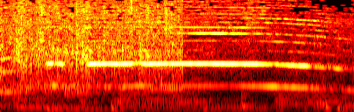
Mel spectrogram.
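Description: rooster crowing

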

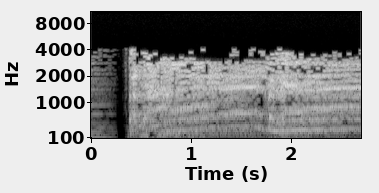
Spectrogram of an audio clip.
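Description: car engine revving

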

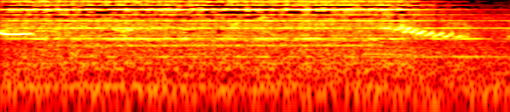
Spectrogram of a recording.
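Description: school bell ringing

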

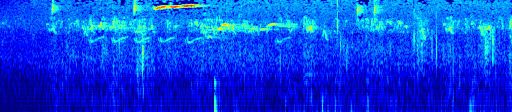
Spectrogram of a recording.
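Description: birds singing

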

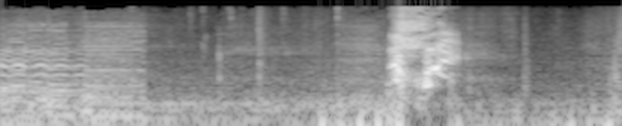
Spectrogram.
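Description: sneeze

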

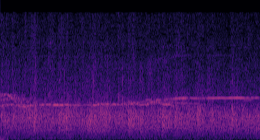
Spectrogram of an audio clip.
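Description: audience applause

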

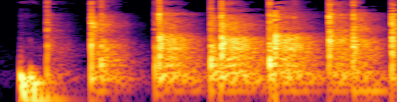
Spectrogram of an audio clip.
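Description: applause

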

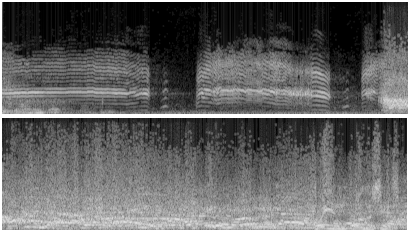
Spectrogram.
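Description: newborn baby crying

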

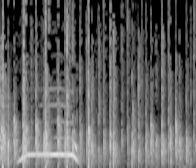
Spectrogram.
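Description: applause and cheering

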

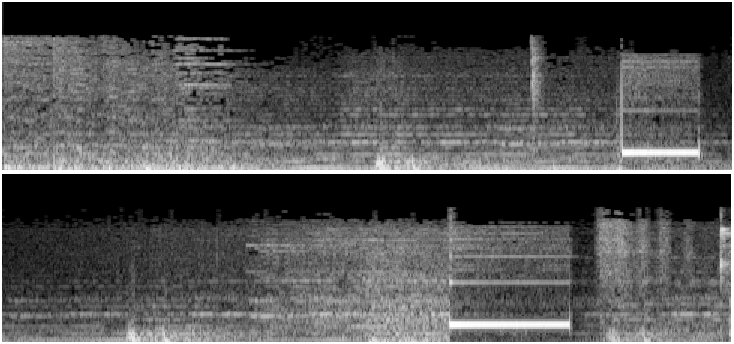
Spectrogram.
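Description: telephone call tones

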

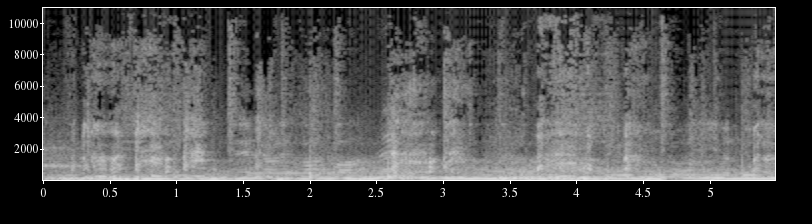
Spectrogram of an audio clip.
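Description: coughing

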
